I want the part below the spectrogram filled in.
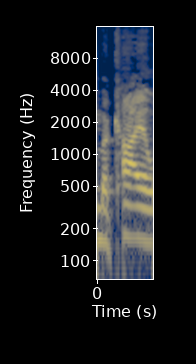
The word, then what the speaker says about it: Makai: If I said that wrong, please let me know. – It's Makai Lemon. Thank you. I mixed Malachi and Makai too close together, but I'm just saying Makai Lemon, that is a great name.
